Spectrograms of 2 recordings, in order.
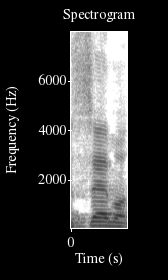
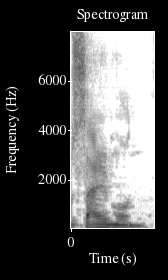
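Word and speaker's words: salmon: 그리고 누가 읽으라 그러면 살몬이라고 읽으면 좀 부끄러우니까 세먼이라고 읽고요. 맞습니까? 어쨌든 이 글자 중에 누가 소리 안 난다? L이 소리 안 나.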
